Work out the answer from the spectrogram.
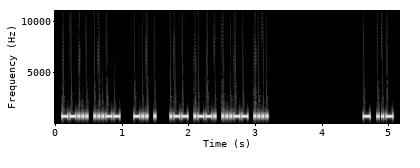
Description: Morse code, heard as a keyed tone, about 37 wpm, 700 Hz. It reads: 73 DE WP3H TU
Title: Speed-Racing Common QSO Phrases - 30wpm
